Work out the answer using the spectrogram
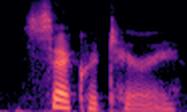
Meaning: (noun) 1. A person who keeps records, takes notes and handles general clerical work 2. The head of a department of government
- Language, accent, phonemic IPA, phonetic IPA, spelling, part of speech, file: English, US, /ˈsɛk.(ɹ)əˌtɛɹ.i/, [ˈsɛk.(ɹ)əˌtʰɛɹ.i], secretary, noun / verb, En-us-secretary.ogg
